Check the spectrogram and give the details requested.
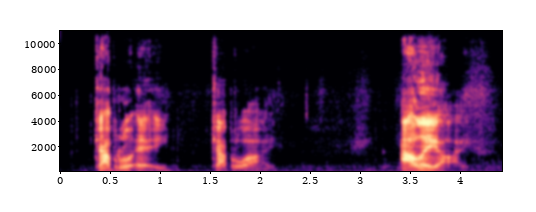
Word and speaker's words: AlAI: capital a capital I Ali okay now wait that sounds a lot like Ally it does um but it's not exactly the same so what is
